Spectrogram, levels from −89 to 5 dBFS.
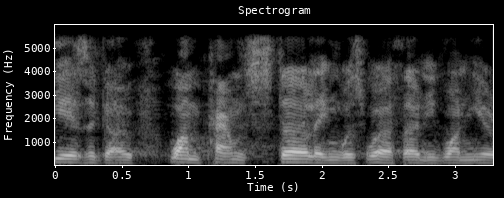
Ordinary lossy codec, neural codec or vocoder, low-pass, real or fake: none; vocoder, 44.1 kHz, 128 mel bands, Pupu-Vocoder; 5.4 kHz; fake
